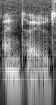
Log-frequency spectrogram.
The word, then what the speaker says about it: Antheil: Nicht nur, um Sie auf diese politische Denunzierung aufmerksam zu machen, ziehen wir es vor, die deutsche Aussprache des Namens Antheil zu benutzen, sondern auch, weil Antheils Vorfahren deutsch-polnischer Abstammung waren und weil sich die deutsche Aussprache schließlich besser einprägt.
